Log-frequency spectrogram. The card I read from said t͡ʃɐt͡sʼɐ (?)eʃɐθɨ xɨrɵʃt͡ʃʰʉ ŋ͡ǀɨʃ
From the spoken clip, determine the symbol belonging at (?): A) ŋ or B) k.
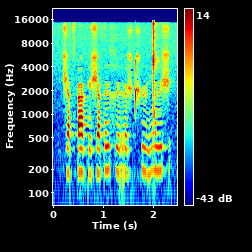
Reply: B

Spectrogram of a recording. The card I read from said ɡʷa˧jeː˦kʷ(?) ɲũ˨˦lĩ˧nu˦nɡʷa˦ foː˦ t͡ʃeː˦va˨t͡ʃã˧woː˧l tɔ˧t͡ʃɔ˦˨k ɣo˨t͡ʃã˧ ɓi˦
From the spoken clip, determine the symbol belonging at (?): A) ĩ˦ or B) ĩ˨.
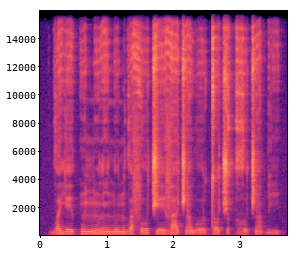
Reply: A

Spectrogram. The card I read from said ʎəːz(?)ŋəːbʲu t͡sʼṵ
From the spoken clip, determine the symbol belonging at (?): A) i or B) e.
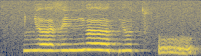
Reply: A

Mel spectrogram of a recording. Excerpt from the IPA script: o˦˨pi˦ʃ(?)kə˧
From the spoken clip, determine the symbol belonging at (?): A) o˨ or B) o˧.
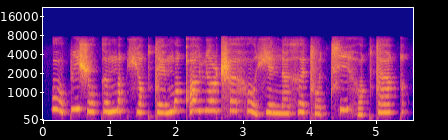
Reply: B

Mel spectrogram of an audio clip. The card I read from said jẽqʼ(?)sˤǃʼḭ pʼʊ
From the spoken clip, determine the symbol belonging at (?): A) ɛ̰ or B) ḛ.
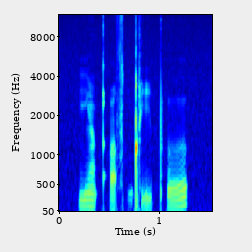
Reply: A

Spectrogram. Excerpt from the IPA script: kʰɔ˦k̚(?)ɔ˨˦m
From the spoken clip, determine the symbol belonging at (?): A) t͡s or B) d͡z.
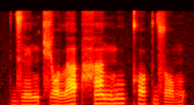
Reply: B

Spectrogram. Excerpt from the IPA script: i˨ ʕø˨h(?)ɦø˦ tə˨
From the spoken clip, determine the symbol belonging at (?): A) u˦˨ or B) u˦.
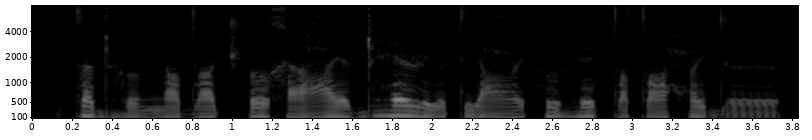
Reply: A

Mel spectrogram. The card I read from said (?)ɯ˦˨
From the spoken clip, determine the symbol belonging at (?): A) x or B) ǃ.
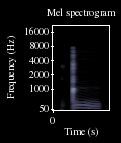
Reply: B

